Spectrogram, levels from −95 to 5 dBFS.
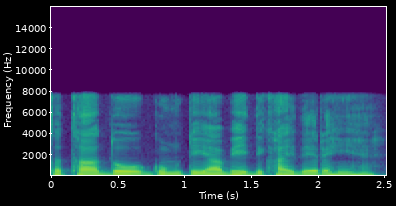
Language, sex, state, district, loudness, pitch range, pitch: Hindi, male, Jharkhand, Ranchi, -15 LUFS, 130-145 Hz, 140 Hz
